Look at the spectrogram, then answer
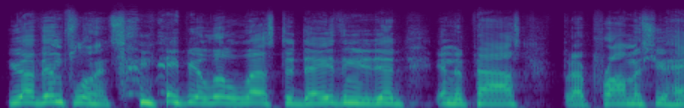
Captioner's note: laughs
